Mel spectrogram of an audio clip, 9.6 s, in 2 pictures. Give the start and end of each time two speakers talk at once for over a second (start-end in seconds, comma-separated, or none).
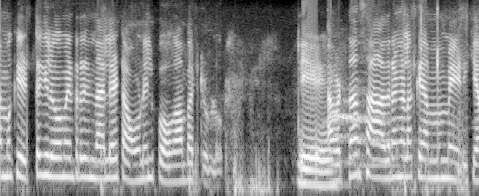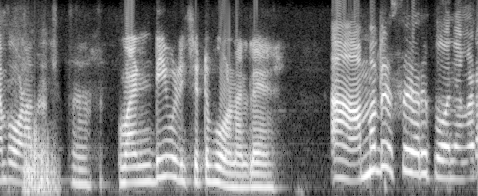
none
